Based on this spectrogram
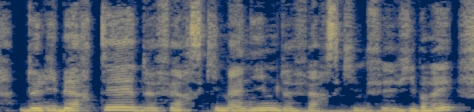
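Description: Somewhat breathy and dark, mellow in tone, a woman's medium-pitched voice moves at a fairly slow pace with fairly even intonation. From Normandy, France (Calvados). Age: 30s. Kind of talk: interview. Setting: remote call. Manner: hesitant, many fillers.

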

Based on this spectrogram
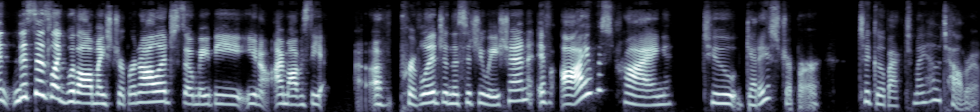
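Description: A woman with a high pitch speaks at a moderate pace in a raised, projected voice with a bright, sharp, animated tone. Her intonation is lively, and the sound is dry and close with no echo. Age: 30s. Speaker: podcast co-host, stripper. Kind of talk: casual chat.

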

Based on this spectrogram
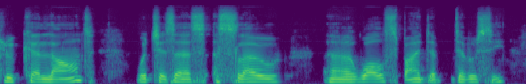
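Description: Speaking very slowly with an English accent, a man uses a fairly high voice, recorded dry and close with no echo. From England. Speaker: music presenter. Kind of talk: casual chat.

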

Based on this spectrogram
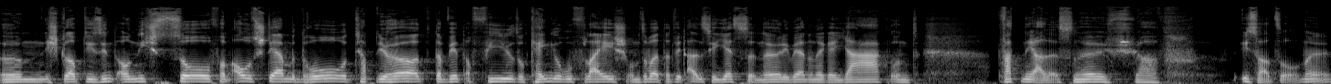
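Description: On a very clean recording with a silent background, a man of medium pitch speaks at a moderate pace in a monotone, flat intonation. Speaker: podcast host. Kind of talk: casual solo podcast monologue. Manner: halting, with frequent repetitions and fillers.

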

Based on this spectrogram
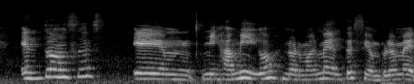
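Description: A woman speaks at a high pitch. Noticeable background noise can be heard. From Venezuela. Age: 20s. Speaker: video editor and entrepreneur. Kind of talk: interview conversation.

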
